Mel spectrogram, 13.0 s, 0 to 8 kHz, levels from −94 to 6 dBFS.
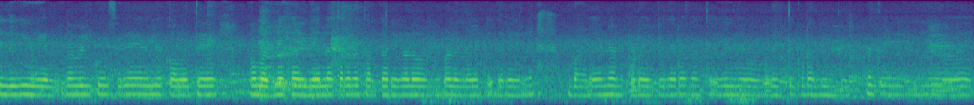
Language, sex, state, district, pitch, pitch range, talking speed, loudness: Kannada, female, Karnataka, Bijapur, 200 Hz, 195-210 Hz, 115 wpm, -20 LUFS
